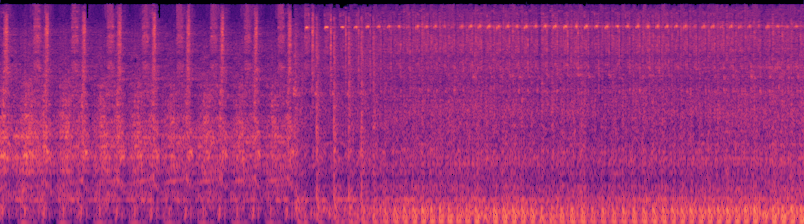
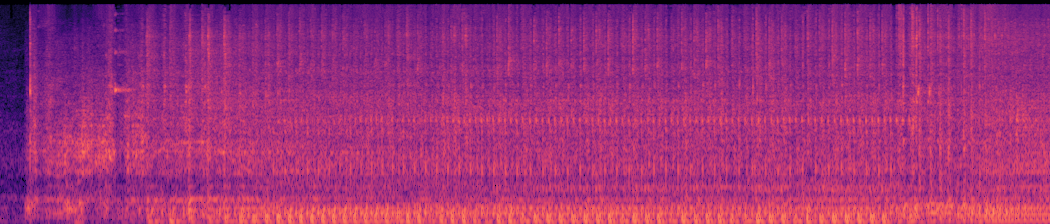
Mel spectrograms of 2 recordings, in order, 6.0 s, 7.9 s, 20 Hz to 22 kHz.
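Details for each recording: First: Free late-1980s/1990s lawn tractor, fresh gas, fuel valve on: pull-start chuffs, then the engine catches but runs with an uneven, stumbling beat off the choke, lean; the carb screw is turned out further (about two turns). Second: Free old (late 1980s–1990s) lawn tractor after carb cleaning and air/idle/fuel screw adjustment: cranks and catches quickly, then a steady, even single-cylinder run with no stumbling or hunting; mixture sounds right; normal running.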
